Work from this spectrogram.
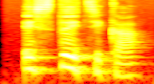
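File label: "estetika", Azerbaijani; Orfoqrafiya Lüğəti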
